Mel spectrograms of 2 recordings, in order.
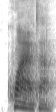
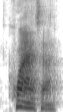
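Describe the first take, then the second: No difference in how they are said.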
